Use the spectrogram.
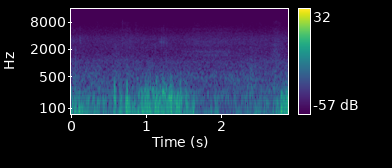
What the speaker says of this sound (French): toujours autant de vent.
